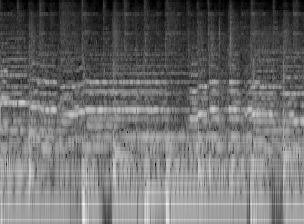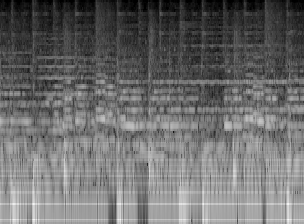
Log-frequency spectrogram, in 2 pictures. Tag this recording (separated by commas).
Music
